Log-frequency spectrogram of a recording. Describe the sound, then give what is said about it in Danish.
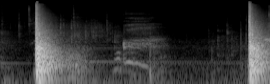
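Two loud, sharp rifle shots fired at a shooting range, the first early and the second near the end, each a sudden blast with a rumbling decay, separated by a quiet stretch with a faint vocal sound. “Det der egentlig sker, når det er, du er eventuelt på jagt, det er, at når den har skudt, så op og tilbage.”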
